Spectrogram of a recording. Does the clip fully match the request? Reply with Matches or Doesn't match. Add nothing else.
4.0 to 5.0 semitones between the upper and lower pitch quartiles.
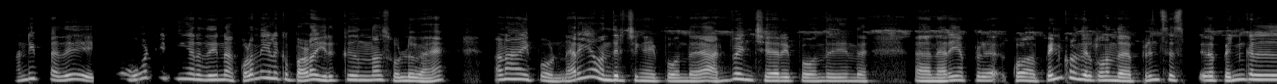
Matches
